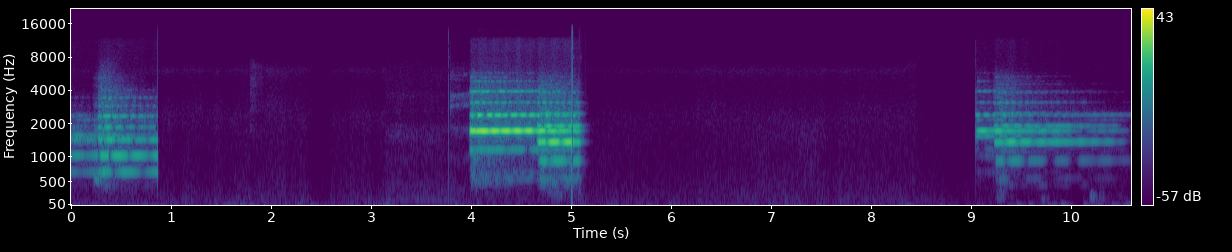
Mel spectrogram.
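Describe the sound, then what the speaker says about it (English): A broken doorbell rings out three times in separate bright, tinny bursts, each under a second or so long, spaced several seconds apart against otherwise total silence. "The joys of working from home with a broken doorbell."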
